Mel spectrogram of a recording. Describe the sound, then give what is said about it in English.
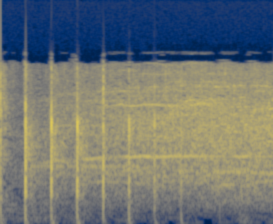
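Crowd applause welcoming a speaker at a multi-campus church gathering, a steady wash of clapping with a series of evenly spaced, sharper claps standing out at the start and fading away. “Would you put your hands together, all of our campuses, and welcome Dave Ramsey.”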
